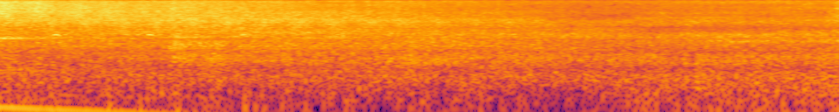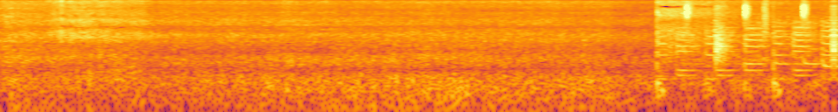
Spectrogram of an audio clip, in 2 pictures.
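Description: Ocean surf breaking and washing up a sandy beach as a steady rush of noise, swelling louder a little past halfway through. Background music fades out at the start and comes back in shortly before the end.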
